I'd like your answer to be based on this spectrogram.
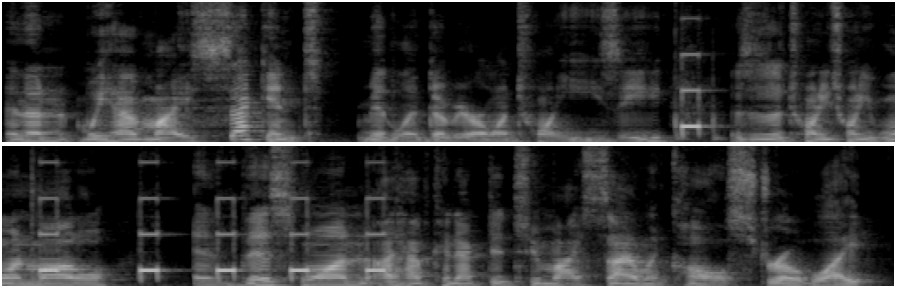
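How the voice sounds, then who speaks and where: An enthusiastic weather radio collector presents his collection in a relaxed, talkative show-and-tell, filmed on a handheld camera in a room at his home while he remains off screen. His medium-pitched voice moves at a normal speed against loud background music, along with faint noise and button clicks.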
